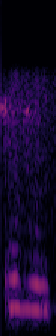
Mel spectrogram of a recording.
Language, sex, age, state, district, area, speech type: Hindi, female, 18-30, Uttar Pradesh, Ghazipur, rural, conversation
